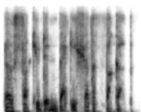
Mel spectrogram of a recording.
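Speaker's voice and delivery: ordinary delivery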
